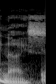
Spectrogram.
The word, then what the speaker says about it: gneiss: Much of the schist is very nice. – Is that how you pronounce that word? – S-C-H-G-N-E-I-S-S. – Nice. – Oh, nice. Yeah, it is. Some Schist is G-N-E-I-S-S. Nice.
